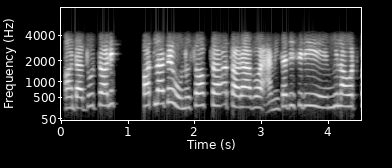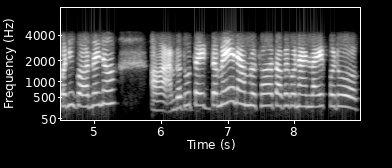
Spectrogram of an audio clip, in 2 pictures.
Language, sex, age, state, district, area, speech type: Nepali, female, 30-45, West Bengal, Darjeeling, rural, conversation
